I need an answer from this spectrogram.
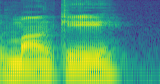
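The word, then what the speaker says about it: Mahnke: And then the main Superman book, Pete Tomasi and Patrick Gleason co-writing with Patrick Gleason and Doug Monkey. Mankey, I never know how to say his name. Monk. – I think it's Monkey.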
